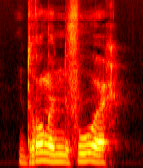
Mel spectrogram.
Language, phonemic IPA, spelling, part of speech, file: Dutch, /ˈdrɔŋə(n) ˈvor/, drongen voor, verb, Nl-drongen voor.ogg
- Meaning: inflection of voordringen: 1. plural past indicative 2. plural past subjunctive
